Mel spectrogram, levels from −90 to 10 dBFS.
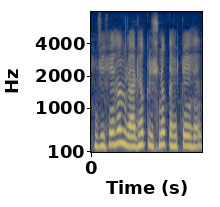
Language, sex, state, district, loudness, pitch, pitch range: Hindi, female, Chhattisgarh, Raipur, -12 LUFS, 220 Hz, 210-245 Hz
